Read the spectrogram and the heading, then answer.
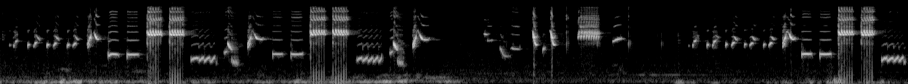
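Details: Asian pied starling song used to stimulate pet birds to sing in the morning and evening: strings of rapid chirps, clear whistled notes and loud harsh bursts, repeated in similar phrases with short pauses between.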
